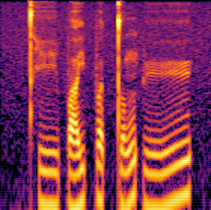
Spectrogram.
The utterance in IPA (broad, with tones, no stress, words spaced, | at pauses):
t̪ʰiː˨pɐ˨˥j pɵ˧t̚t̪ʊ˨˥ŋpyː˨˥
